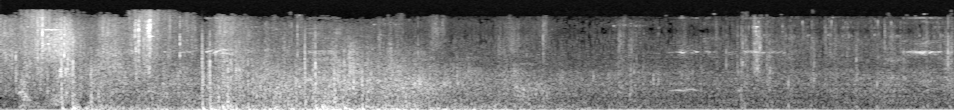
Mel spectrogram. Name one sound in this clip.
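Footsteps run quickly through grass.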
